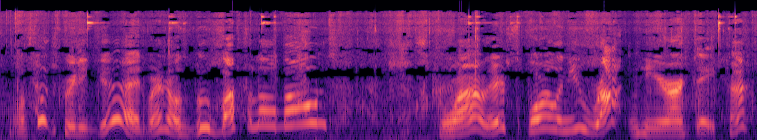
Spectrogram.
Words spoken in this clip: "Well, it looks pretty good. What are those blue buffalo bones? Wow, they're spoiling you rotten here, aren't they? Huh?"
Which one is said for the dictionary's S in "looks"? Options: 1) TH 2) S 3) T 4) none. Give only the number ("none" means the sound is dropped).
4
